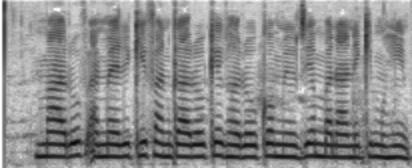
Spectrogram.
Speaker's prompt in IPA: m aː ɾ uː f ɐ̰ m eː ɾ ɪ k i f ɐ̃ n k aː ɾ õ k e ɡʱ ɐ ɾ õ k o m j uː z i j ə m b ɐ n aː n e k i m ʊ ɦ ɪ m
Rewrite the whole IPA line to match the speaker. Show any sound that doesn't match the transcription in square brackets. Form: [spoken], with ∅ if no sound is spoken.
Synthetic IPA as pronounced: m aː ɾ uː f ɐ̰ m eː ɾ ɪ k i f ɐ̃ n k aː ɾ õ k e ɡʱ ɐ ɾ õ k o m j uː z i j ə m b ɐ n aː n e k i m ʊ ɦ ɪ m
